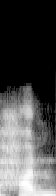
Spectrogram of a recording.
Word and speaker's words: Hand: Terus ada hand ini. Tulisannya sama, artinya sama. bacanya aja sih yang beda ya. Kalau bahasa Jerman pakai bacanya Han. Tapi kalau Inggris kan bacanya Hen ya.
